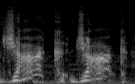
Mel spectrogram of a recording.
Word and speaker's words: Jock: She was telling me, she was like, is it Jock?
